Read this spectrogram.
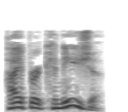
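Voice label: "hyperkinesia", British English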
